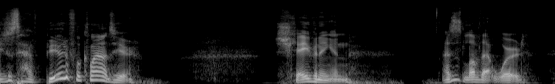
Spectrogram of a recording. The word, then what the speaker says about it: Scheveningen: Also, not many English-speaking people can say SCH, the sound, I guess. Scheveningen. I had this with my buddy Chris yesterday. He did it quite well, actually. But yeah, we call that a soft G.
